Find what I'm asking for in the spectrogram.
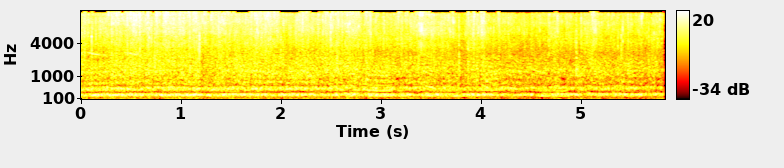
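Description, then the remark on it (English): A dense, loud swarm of angry African honeybees, disturbed and erupting out of their hive, buzzes right up against the microphone, a continuous droning hum with overlapping wingbeats and no pauses throughout. “This is that original recording of Angry Bees.”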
